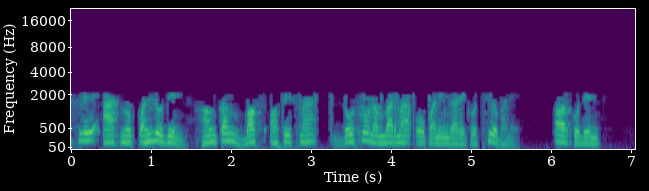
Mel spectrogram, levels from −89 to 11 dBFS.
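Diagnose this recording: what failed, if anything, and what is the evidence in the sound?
Codec stage: likely MP3 compression at a very low bitrate, near 8 kbps. Nothing survives above 2.1 kHz, and the heavy, watery swirl sets it apart from a plain low-pass filter.

Analogue wiring or power: a train of clicks from 2.65 to 4.88 s, about ten regular pulses at roughly 5 per second and about 10 dB above the speech. Their near-identical shape and steady pace set them apart from codec artefacts, likely interference or a faulty connection.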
